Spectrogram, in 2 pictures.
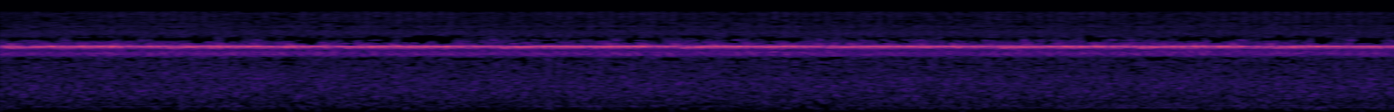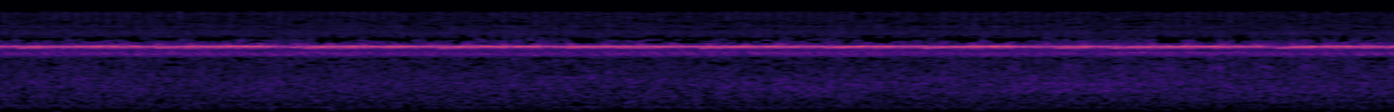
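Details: Continuous insect drone, a thin high-pitched trill held evenly at steady volume over a soft background hiss, meant as soothing nature sound.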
